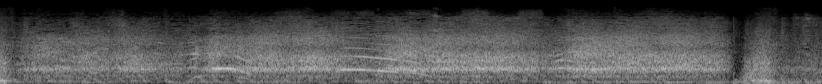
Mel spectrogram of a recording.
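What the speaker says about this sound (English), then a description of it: "then the crowd started giving it to him" A large basketball arena crowd at an NBA Finals game between the Warriors and Cavaliers roars and jeers Draymond Green, a loud sustained wall of voices with surges and a brief dip near the end.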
